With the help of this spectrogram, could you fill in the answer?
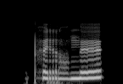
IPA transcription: pʰ ø r ɔ̤ ŋ ø

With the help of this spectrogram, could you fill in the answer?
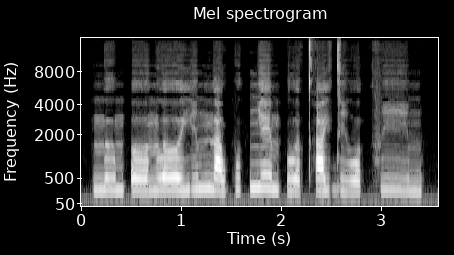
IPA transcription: n ɯː˩˧ m ʔ ɤː˩˧ n l ɤː˧ j i˧˥ m n a˩ w p u˧˥ k̚ ɲ eː˥˨ m ʔ u˩ ə̯ t̪ʰ a˧˥ j d i˧˩ ʋ o˧˩ t̚ f iː˥˨ m

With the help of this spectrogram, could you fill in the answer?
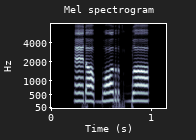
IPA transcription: ɛ ɾ ʌ b ɔ r ɡ͡b ʌ

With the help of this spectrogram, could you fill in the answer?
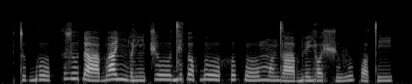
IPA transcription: t u˨ ɡ͡b o˦˨ | z u˦ ɗ aː˨ b aː˦ ɲ ɔ˨ j ĩ˨ t͡ʃ oː˧ d i˦ ɗ ɔ˧ ɓ oː˦˨ h o˦ k͡p oː˨˦ m ɔ̃˨˦ d aː˨ b e˧ j ɔ˧ ʃ u˨ v u˦ p ɔ˨ t i˦

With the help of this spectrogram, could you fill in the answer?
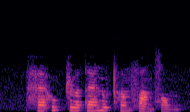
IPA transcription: h ɛ˧˥ h u˦˥ k̚ ʂ ɨ˧ ə̯ t̪ ɛ˧˥ n u˧ t̪ʰ ə˧˥ m f a˨˩ ŋ s ɔ˨˩˨ ŋ

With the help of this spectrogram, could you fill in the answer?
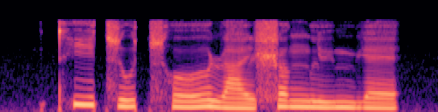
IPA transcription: t̪ʰ i˦ t͡s u˨˦ t͡sʰ o˨˦ ʊ̯ ɻ a˨˩ ɪ̯ ʂ ɤ˦ ŋ l y˨˦ m ɥ ɛ˨˩

